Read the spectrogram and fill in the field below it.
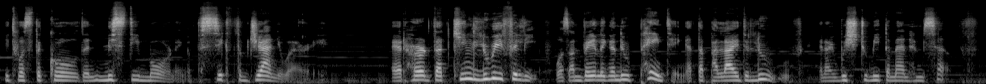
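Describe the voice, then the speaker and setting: Courtly young prince with a put-on Spanish accent, read by a woman, bright and crisp, faint game music under. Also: medium pitch, moderate pace. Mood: storytelling. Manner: formal, flowery, gracious. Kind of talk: reading game dialogue aloud.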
